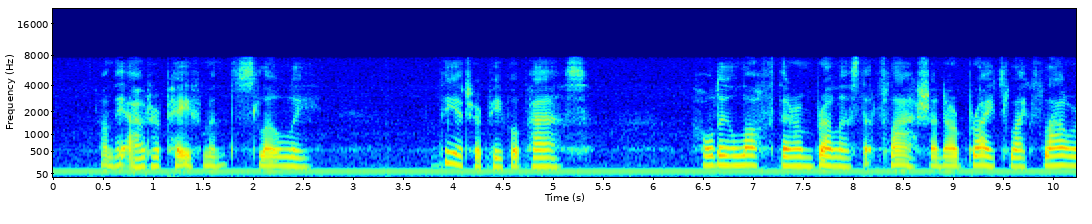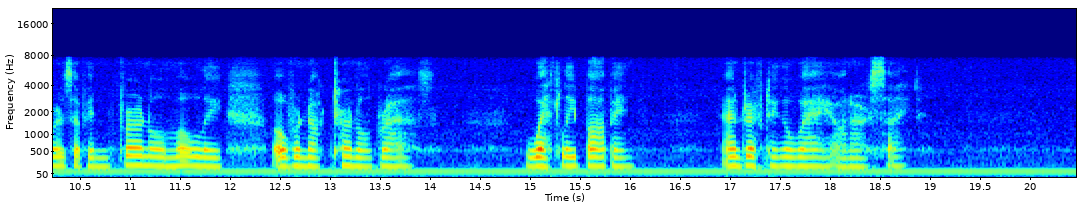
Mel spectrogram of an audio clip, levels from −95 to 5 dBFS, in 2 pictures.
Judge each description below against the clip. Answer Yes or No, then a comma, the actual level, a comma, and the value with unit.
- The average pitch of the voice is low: Yes, very low, 95 Hz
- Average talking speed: No, slow, 80 wpm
